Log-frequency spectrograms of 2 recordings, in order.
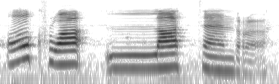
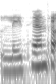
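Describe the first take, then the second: First: On croit l'atteindre with a clear open A in atteindre; open A vowel. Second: L'éteindre with a closed E sound; wrong E vowel. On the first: Coach showing the French vowel to the singer. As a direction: say l'atteindre with a bright open A, slowly. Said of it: "make sure that your A vowel". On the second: Coach showing the mistake to avoid. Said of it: "not l'éteindre". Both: Shown as a demonstration.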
